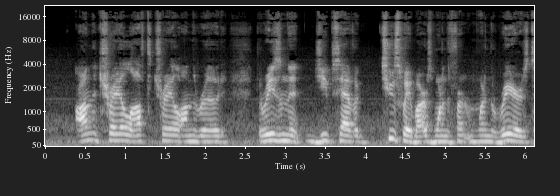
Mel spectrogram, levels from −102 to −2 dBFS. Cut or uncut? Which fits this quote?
uncut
